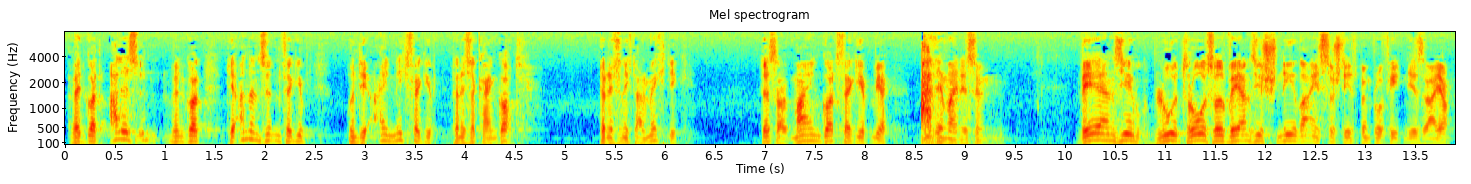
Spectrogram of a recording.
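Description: A man's voice: medium pitch, expressive, a little fast, darkish tone, husky. A man preaching a sermon, emphatic and speaking straight to the listener with rhetorical questions.

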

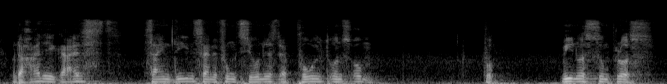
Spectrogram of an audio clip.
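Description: A husky-voiced man in his fifties or older, whose first language is Lithuanian, delivers a sermon. He drives each point home with repetition and talks straight to his listener, at a middle pitch. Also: a little mellow. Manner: emphatic, repetitive preaching that addresses the listener directly. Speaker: preacher.

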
